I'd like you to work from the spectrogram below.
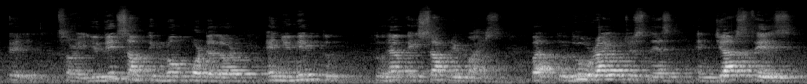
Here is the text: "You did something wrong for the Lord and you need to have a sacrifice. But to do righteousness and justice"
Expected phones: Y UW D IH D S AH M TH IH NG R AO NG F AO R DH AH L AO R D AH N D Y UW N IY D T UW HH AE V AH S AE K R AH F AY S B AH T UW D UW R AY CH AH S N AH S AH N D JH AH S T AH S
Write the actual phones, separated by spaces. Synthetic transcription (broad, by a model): Y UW D IH D S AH M T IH NG R AO NG F AO R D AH L AO R D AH N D Y UW N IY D T UW HH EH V AH S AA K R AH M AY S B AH T UW D UW R AY CH AH S N AH S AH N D JH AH S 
